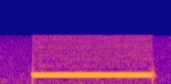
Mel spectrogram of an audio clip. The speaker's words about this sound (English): There he is. There's the phone ringing, at least.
